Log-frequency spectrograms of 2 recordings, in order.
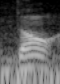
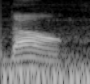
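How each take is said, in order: First: The word is said in a plain, neutral accent. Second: The word is said with a picked-up regional accent. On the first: "I don't say don't" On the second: "I say don't"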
